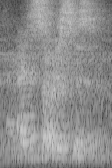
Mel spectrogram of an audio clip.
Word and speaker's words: exorcism: Okay, now, if you're listening attentively, you should have heard that I pronounced this with a Z. Why? There's another rule. For words ending in SM, the S becomes a Z.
